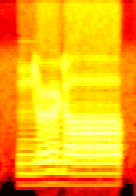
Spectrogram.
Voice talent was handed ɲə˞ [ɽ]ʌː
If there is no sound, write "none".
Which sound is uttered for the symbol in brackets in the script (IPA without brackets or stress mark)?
ɳ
